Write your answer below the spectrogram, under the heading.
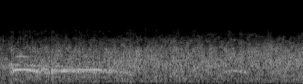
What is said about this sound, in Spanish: ¿Cuántos dirán amén? Dale ese aplauso al que vive.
